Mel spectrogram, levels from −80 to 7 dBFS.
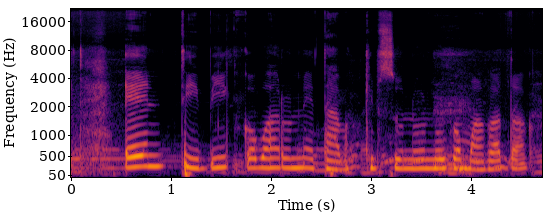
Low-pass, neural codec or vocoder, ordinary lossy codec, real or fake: none; none; none; real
